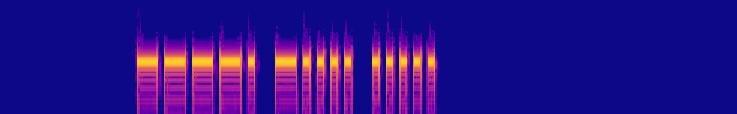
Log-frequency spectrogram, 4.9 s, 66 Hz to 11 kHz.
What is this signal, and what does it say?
Morse code, heard as a keyed tone, about 27 wpm, 700 Hz. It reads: 965
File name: Speed-Racing - Three Letter-Number Combinations - 22wpm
